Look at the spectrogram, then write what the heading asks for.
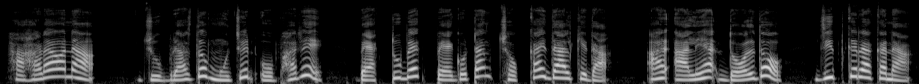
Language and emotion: Santali, surprised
